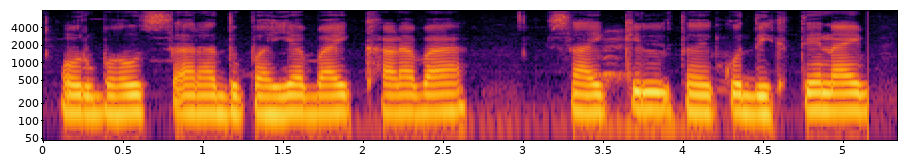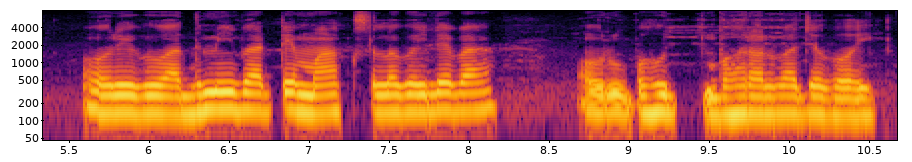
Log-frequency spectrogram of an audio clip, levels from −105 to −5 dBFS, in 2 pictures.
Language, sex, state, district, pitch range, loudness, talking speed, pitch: Bhojpuri, male, Uttar Pradesh, Deoria, 135-150 Hz, -20 LUFS, 140 wpm, 140 Hz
